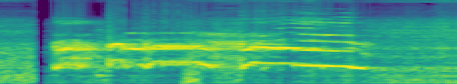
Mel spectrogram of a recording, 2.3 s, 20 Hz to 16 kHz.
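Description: A single crow from a 3.5-month-old gamefowl stag, close and loud, slightly rough and breaking, lasting about a second and a half.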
